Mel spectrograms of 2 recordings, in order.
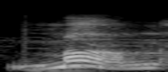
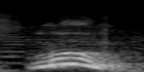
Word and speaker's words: Mumm: the pronunciation of it it's not mum as you would think m-u-m-m that's the way us americans would pronounce it it's moom actually but yes this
